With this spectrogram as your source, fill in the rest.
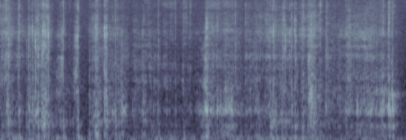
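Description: Long nails scratch the suede and the laces of a hollow, empty tan suede lace-up heeled boot held in the hands. The result is a continuous dry, crinkly rustle with short scuffing bursts and no ringing.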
